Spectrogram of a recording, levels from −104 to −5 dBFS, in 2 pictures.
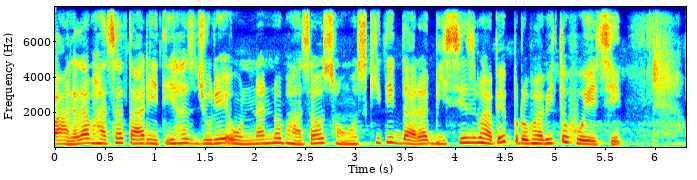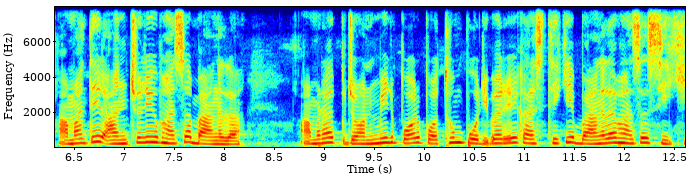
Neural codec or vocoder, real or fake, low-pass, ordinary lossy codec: none; real; none; none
